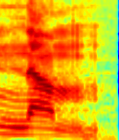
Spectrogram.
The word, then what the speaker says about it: numb: अब देखें यहाँ पे है NUMB, अब B जो है इसमें साइलेंट है तो इसको हम प्रोनाउंस करेंगे नम।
